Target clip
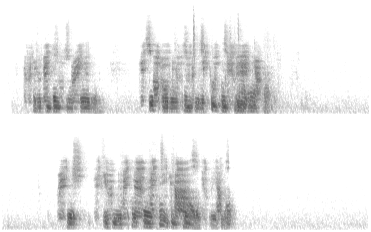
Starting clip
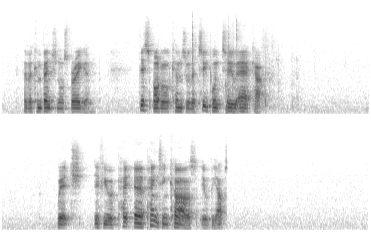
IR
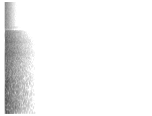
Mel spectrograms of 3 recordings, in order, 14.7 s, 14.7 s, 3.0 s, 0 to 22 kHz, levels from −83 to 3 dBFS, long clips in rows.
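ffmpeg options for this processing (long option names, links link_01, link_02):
-filter_complex "[0:a]acrossover=split=680|2300[link_01][link_02][link_03];[link_03]adelay=40[link_04];[link_01]adelay=190[link_05];[link_05][link_02][link_04]amix=inputs=3:normalize=0,asplit=2[link_06][link_07];[1:a]atrim=start_sample=2205,atrim=end_sample=6615[link_08];[link_07][link_08]afir=irnorm=-1:irlink=0,volume=-45.5dB[link_09];[link_06][link_09]amix=inputs=2:normalize=0,asplit=2[link_10][link_11];[link_11]asetrate=55563,aresample=44100,atempo=0.793701,volume=-2dB[link_12];[link_10][link_12]amix=inputs=2:normalize=0,volume=-5dB"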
